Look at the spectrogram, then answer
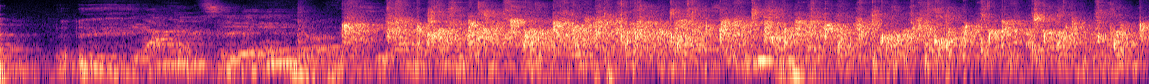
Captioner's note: applause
